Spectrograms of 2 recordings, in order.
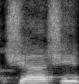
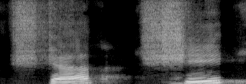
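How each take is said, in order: First: The hiss and vowel come out together. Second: The hiss of air comes before the vowel. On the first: The speaker calls it wrong. "jangan berbarengan, jangan sya, shi, jangan gitu" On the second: The speaker calls it right. "dahulukan anginnya"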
